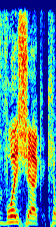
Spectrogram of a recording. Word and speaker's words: Wojciech Kilar: it's Wojciech Kilar.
